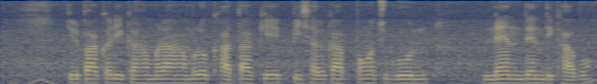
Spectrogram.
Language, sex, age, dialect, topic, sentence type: Maithili, male, 18-24, Angika, banking, statement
